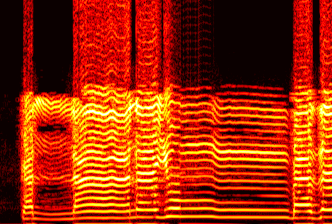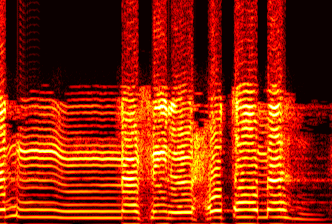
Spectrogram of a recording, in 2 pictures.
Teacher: ہم نے کل لا کے لام کو کچھ کھینچا ہے، ایک الف کی مقدار یعنی 2 حرکت کی مقدار میں ہم نے اس کو دراز کیا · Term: الف مدہ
